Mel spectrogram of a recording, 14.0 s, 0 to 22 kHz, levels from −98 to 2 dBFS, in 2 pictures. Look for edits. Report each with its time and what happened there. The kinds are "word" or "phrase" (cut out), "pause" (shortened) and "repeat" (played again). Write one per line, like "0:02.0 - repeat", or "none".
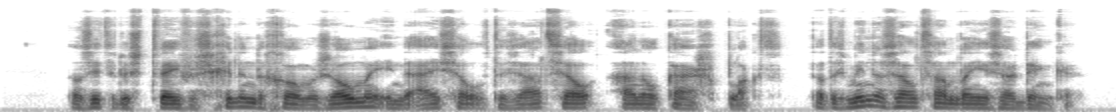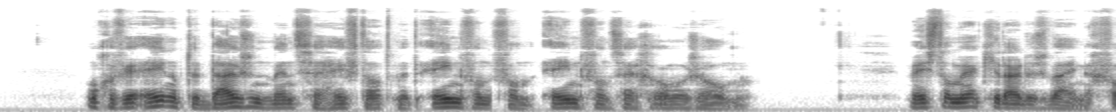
0:05.0 - pause
0:10.0 - phrase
